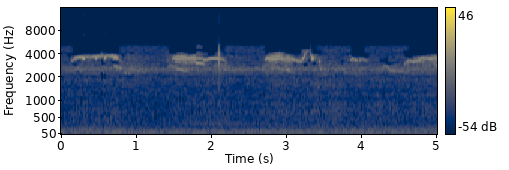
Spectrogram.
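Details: Bald eagles at their nest in southwest Florida, captured by nest camera on the morning of 26 February 2024: a few high, squeaky whistled notes in short bursts with pauses between, above a constant low rumble.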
